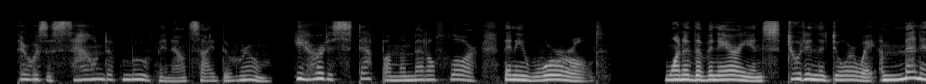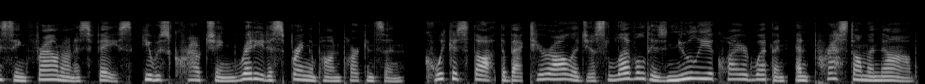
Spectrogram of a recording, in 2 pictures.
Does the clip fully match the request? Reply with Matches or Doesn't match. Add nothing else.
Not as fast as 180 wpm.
Doesn't match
